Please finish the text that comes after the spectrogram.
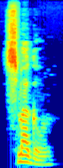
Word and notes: smuggle: Australian English

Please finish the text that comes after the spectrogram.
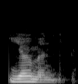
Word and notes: yeoman: British English

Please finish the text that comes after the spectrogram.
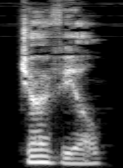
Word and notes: jovial: Australian English

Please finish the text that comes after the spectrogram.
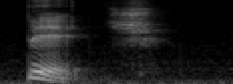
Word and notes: bitch: British English

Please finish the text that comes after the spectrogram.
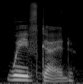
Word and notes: waveguide: American English

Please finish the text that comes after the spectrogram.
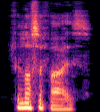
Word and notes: philosophise: Australian English

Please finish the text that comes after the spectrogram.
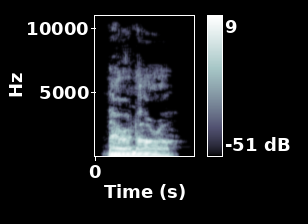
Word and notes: marinara: Australian English

